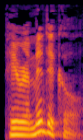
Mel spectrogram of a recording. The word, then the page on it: pyramidical: British English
